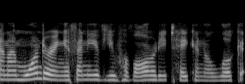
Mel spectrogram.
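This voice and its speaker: A woman speaks with fairly even intonation against a quiet background, the sound dry with no echo. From United States. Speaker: inclusive design researcher. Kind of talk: webinar presentation. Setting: video call. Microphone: webcam.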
